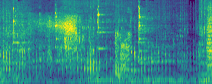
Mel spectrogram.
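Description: A lion's roar sound effect: a cartoon lion roaring at close range.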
